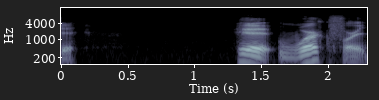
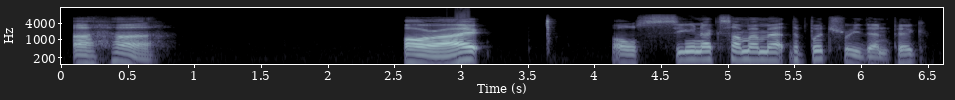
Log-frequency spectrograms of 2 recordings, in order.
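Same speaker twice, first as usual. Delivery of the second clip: deadpan comeback; 3 semitones higher than usual. Retold or imitated. Retelling his cold comeback to the girl. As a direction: deliver the insult coolly. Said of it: "I'm, like, going".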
